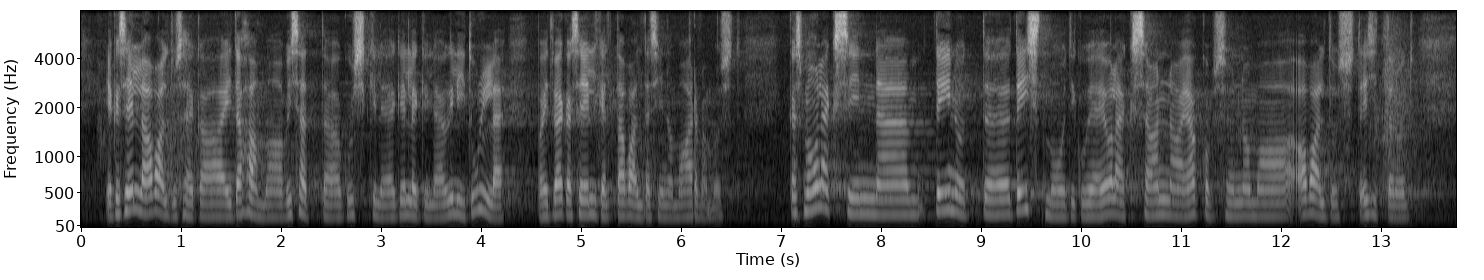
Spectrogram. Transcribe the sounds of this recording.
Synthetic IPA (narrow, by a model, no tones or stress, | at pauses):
jɑkɑse̞lːe̞ɑvɑld̪use̞ɡ̥ɑe̞jt̪ɑɦɑmɑvisɑt̪ːˑɑkusʲkilejɑke̞lːe̞ɡileɤlʲit̪ulːevɑjd̪̥væɡ̥ɑse̞lɡe̞lt̪ːˑɑvɑld̪ɑsino̞mɑɑrvɑmṵst̪ | kɑsmɑo̞le̞ksːint̪e̞jnud̪̥t̪e̞jst̪mo̞ːd̪̥ikujejo̞le̞ksɑnːɑjɑkːˑo̞pso̞nːo̞mɑɑ̰vɑld̪̥ust̪e̞s̬ʲit̪ˑːɑnud̪̥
